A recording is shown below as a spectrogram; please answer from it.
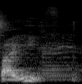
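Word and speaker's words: caiph: an interesting word that's pronounced saif which is spelled c-a-i-p-h and it defines opinion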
